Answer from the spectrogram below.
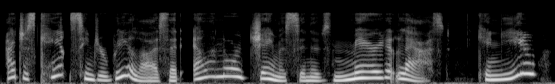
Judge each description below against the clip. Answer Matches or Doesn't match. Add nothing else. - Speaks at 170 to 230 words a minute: Doesn't match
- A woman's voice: Matches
